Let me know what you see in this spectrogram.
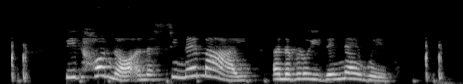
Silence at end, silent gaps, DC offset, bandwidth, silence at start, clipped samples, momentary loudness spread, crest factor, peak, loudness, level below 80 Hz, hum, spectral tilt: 0.2 s; 0.51-0.60 s; under 0.1%; 6.8 kHz; 0.1 s; under 0.1%; 14 LU; 18 dB; -2 dBFS; -18 LUFS; -60 dBFS; none; -7.5 dB/octave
